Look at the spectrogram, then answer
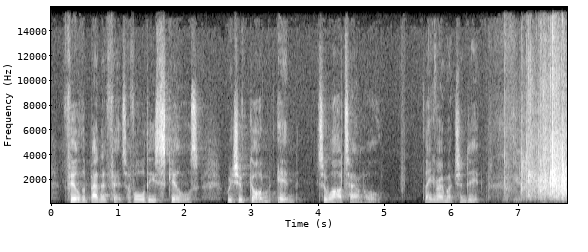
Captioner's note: applause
